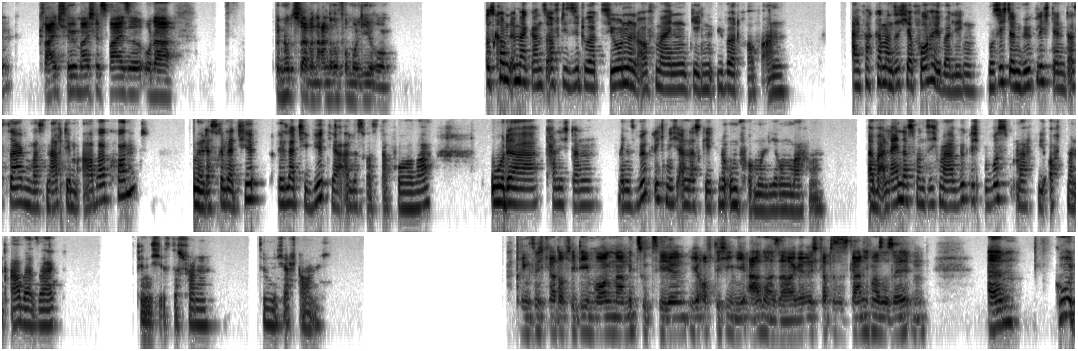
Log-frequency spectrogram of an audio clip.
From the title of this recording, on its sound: Live Online Meeting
